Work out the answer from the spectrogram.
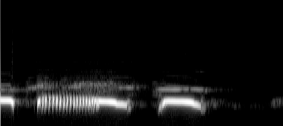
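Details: Loud spotted dove coo given to provoke fighting: a long rough vibrating note falling at its end, followed by a clear whistled coo that dips down; a faint soft note trails after.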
